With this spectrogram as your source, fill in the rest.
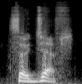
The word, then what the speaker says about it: Geof: In No, in his case it's spelled G E O F. Yeah. So Jeff.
